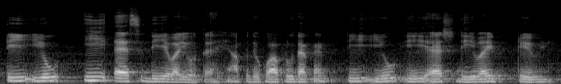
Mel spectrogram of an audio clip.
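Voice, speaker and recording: A man's voice: mid-range voice, normal speed, gravelly, mellow, a little hiss or hum. A male teacher giving a classroom lecture who keeps asking his own questions and answering them, speaking English words.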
